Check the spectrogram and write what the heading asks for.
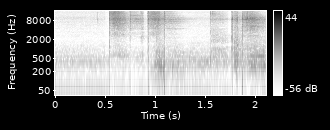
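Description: Gas stove burner being lit: a burst of hissing gas with a few sharp clicks about half a second in, then a second short hiss with a click near the end as the flame catches.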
